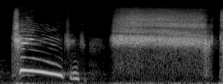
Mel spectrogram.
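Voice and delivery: high ringing chings into a long shush; high metallic pings, then a sliding hiss; imitated clatter. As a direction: mimic keys skittering down a metal roof. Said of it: "So they go".

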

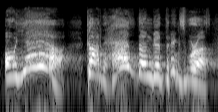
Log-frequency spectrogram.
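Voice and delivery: mock excited teens. Young people imitated, excited.

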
